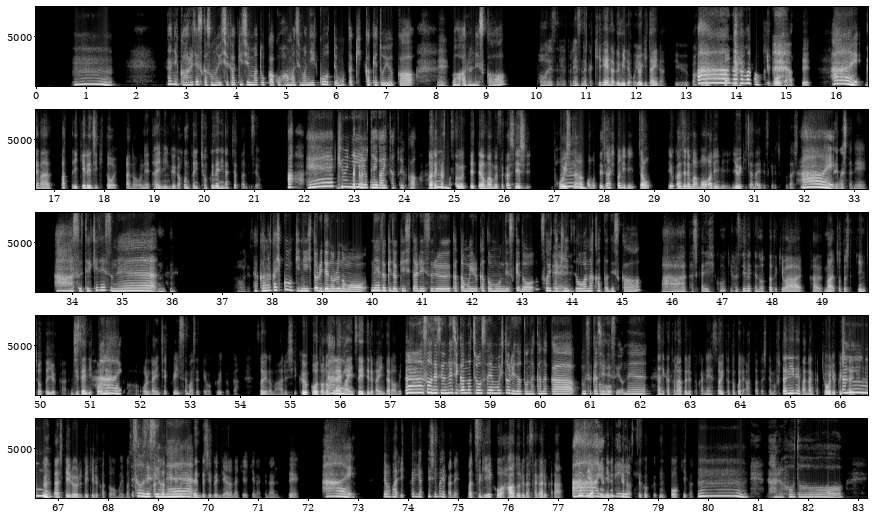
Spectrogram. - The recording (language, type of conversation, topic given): Japanese, podcast, 旅行で学んだ大切な教訓は何ですか？
- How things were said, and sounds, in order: chuckle; hiccup; unintelligible speech; other noise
